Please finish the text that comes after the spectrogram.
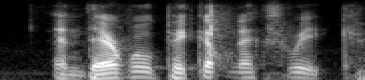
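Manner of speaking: ordinary talk, nothing marked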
